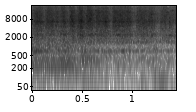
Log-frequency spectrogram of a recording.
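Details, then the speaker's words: 20-plus-year-old Beko washing machine on high-speed spin, which had stopped mid-spin with a tractor-like noise; harsh, uneven rasping and scraping; technician suspects motor problems, and there are rust streaks from the bearings. "насправді цей звук мене теж не влаштовує і я це почув одразу це схоже на те що в нас є проблеми з мотором"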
